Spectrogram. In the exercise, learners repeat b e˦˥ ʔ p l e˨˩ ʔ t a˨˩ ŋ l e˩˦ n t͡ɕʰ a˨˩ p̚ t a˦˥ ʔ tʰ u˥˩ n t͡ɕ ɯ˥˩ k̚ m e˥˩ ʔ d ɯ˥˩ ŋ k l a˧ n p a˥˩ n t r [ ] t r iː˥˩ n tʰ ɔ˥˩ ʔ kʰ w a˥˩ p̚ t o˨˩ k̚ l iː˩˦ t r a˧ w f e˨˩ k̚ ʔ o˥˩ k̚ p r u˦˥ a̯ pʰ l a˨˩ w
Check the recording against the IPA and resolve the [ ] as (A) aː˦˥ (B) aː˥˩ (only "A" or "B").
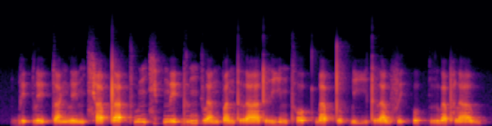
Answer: A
